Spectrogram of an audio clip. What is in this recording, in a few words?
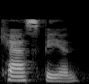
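"Caspian", English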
